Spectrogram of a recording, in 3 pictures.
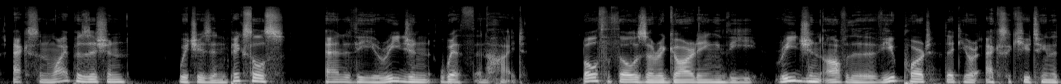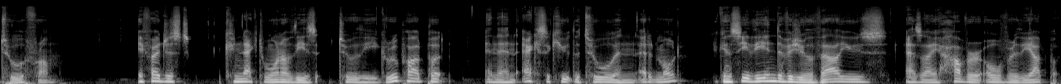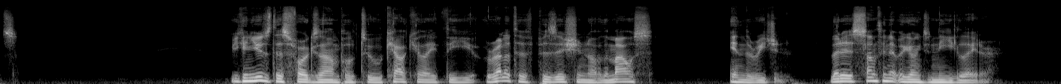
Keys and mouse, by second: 6.1 ctrl+space, 12.3-13.1 drag, 15.2 Tab, 16.1-17.4 drag.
